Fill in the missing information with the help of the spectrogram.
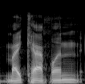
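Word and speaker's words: Myq Kaplan: So my name, Mike Kaplan, is spelled weird because I was weird and still am. As a kid, I made it up to spell it MYQKAPLAN.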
